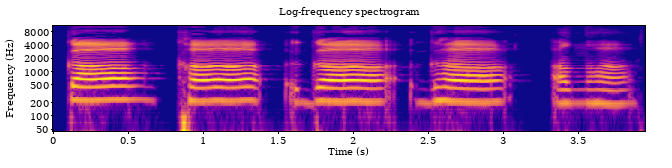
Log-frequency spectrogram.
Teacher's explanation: जो क वर्ग का उच्चारण स्थान है उसका होता है कंठ से।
